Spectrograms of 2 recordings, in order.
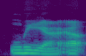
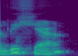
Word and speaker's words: Ligia: you do it that way so my name is spelled Leah or Leia Li i g a I grew up understanding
